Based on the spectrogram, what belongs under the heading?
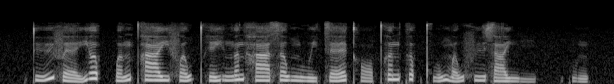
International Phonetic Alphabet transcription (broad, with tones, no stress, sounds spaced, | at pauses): t̪ yː˨˥ f ɛː˨˩ j ɐ˥ p̚ | ɐ˨˥ ŋ t̪ʰ aː˧ j f ɐ˨˥ w t̪ʰ e˨˧ j ɪ˨˧ ŋ ɐ˥ n h aː˧ s ɐ˧ w n̪ uː˨˩ j t͡s ɛː˨˥ kʰ ɔː˨˩ t̪ʰ ɐ˥ n k ɐ˥ p̚ kʷʰ ɐ˨˥ w m ɐ˨˥ w f yː˥ s aː˧ j ŋ iː˨˩ | kʷ ɐ˨˩ ŋ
